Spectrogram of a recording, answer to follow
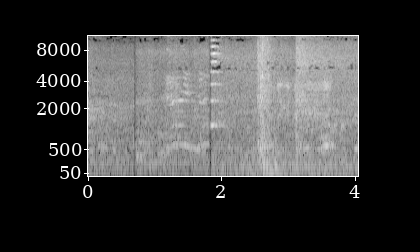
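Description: Footsteps and a couple of sharp thumps as people board a stopped monorail car through its open doors, over a steady low rumble, with voices in the first part.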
